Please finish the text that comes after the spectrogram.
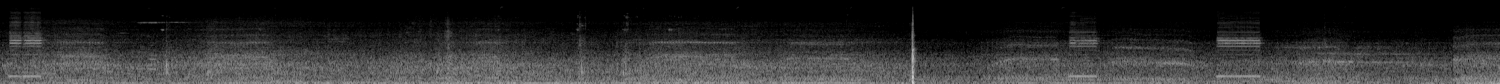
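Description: A motorcycle ride in traffic beside a massive truck, with a steady loud road and engine roar throughout and several short horn toots sounding at intervals, one sharp click near the middle.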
